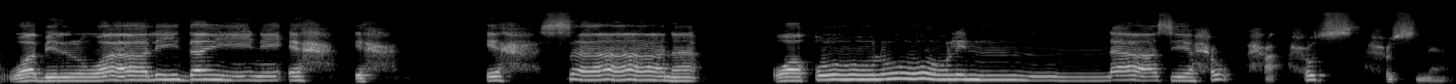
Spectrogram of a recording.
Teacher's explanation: ain dengan ha dua-duanya dari tengah tenggorokan kita. Namanya halqa. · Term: huruf halq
